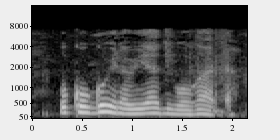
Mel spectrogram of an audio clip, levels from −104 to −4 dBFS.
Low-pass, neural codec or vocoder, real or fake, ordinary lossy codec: 7.2 kHz; none; real; MP3, 48 kbps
